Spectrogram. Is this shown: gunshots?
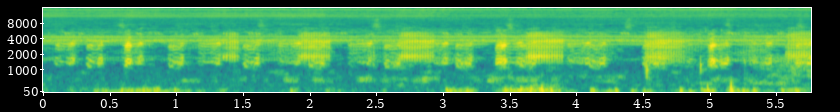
no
